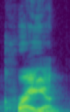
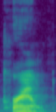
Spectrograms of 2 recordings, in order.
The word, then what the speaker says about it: crayon: don't do it correctly it's called crayon with a y not crown like a king wears all right what do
